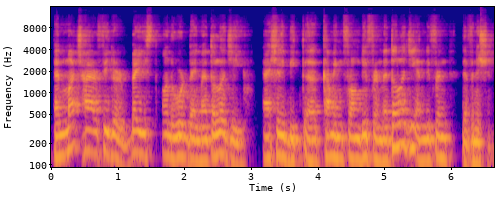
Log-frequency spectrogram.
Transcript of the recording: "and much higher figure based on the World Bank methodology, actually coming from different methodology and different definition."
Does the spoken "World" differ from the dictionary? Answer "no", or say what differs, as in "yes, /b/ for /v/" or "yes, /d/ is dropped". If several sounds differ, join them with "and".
yes, /l/ is dropped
